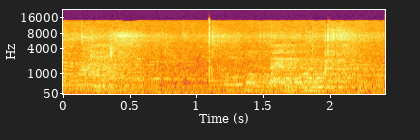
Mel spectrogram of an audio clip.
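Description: A badminton racket striking a shuttlecock, one sharp click about a second in, with indistinct voices in the hall around it.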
